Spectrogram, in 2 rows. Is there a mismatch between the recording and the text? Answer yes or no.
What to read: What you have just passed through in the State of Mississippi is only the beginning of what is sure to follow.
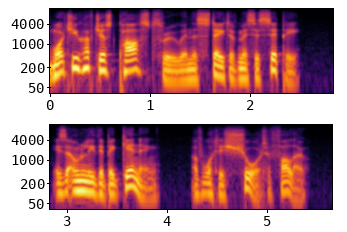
no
